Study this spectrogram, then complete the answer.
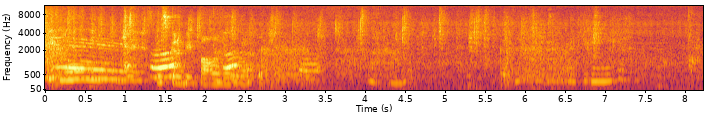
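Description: A young woman reads out close by, in a sing-song voice.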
